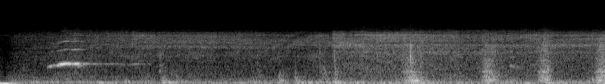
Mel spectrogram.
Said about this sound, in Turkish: Bak, onun arkasındaki de tren istasyonu. Oraya Jacksonville'den ve daha bir sürü yerlerden trenler gelir ve başka başka yerlere giderler.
